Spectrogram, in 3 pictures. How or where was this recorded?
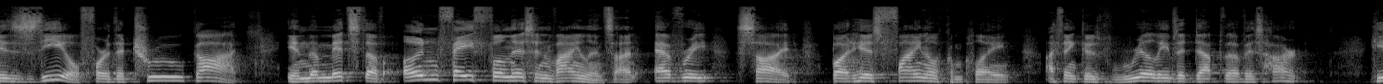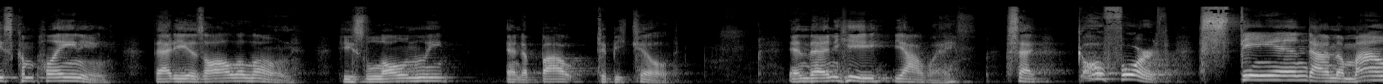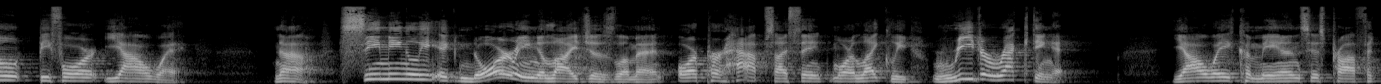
large echoing room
